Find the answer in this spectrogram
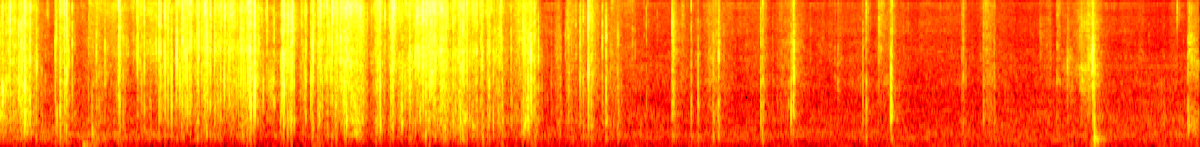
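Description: Trading-card pack wrapper crinkling and tearing open as a pack is opened, a dense crackling rustle for the first three and a half seconds, then scattered light rustles and a sharper click near the end.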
